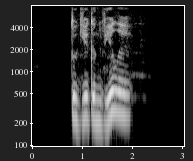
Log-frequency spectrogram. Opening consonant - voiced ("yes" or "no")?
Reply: no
